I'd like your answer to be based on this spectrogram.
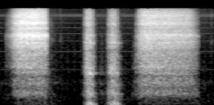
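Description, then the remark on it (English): Someone imitates a nervous new scuba diver who is afraid to release all their air, holding their breath: a long airy hiss, two quick tense catches of breath, then another sustained hissing breath. No words are spoken. “A lot of new divers are afraid to release all their air.”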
